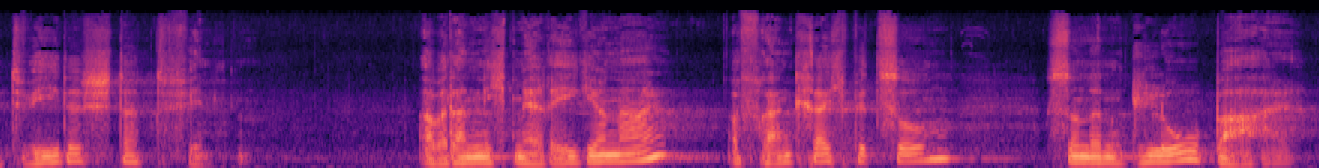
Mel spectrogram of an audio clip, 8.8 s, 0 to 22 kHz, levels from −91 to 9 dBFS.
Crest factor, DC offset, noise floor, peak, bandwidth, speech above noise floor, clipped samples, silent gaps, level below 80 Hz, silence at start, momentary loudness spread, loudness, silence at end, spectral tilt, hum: 20 dB; under 0.1%; -54 dBFS; -2 dBFS; 17 kHz; 33 dB; under 0.1%; none; -46 dBFS; 0.1 s; 10 LU; -21 LUFS; 0.1 s; -4.5 dB/octave; none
